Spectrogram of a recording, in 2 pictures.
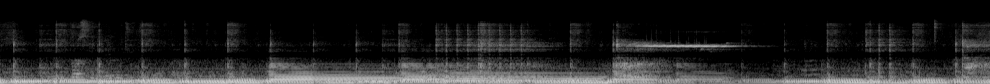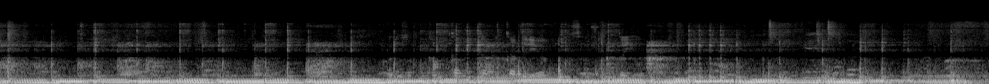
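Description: Live band playing loud, heavy music, led by a low bass-guitar riff of stepping notes. A held droning tone sounds about three seconds in, and a high whine follows around six to seven seconds, just before a brief dip in loudness.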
